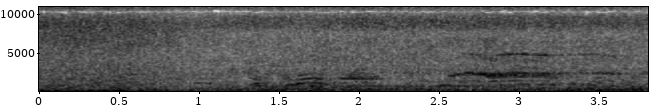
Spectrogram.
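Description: Water splashes down a waterfall.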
